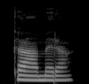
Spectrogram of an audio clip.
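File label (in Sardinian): "càmera", female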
